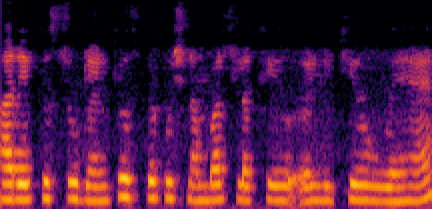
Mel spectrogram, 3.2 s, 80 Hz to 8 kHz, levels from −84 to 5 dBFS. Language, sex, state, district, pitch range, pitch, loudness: Hindi, female, Uttar Pradesh, Jyotiba Phule Nagar, 205-235 Hz, 215 Hz, -17 LUFS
